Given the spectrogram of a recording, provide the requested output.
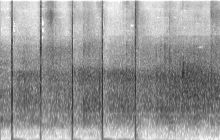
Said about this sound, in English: Let's give an applause to Jesus.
